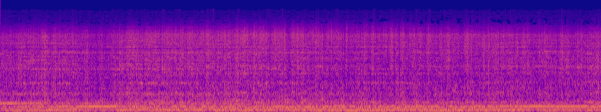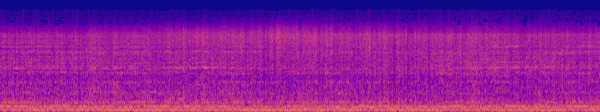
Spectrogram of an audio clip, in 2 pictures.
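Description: Loaded freight train of tank cars rolling steadily past: a continuous rumble and rush of steel wheels on the rails, with a faint held tone running through it.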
